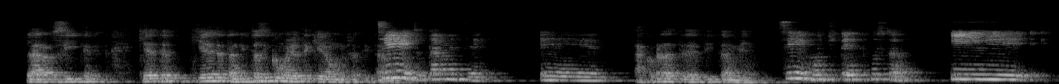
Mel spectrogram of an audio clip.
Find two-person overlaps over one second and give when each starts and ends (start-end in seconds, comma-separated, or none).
none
